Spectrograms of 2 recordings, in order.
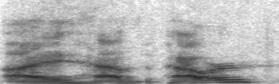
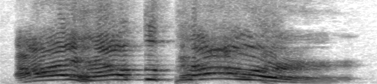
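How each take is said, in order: First: It sounds hesitant and questioning. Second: It sounds confident and forceful.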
